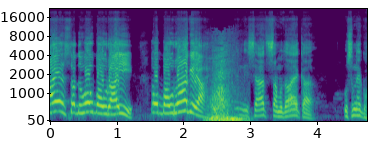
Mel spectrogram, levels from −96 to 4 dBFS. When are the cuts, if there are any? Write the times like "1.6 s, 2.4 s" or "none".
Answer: 2.7 s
